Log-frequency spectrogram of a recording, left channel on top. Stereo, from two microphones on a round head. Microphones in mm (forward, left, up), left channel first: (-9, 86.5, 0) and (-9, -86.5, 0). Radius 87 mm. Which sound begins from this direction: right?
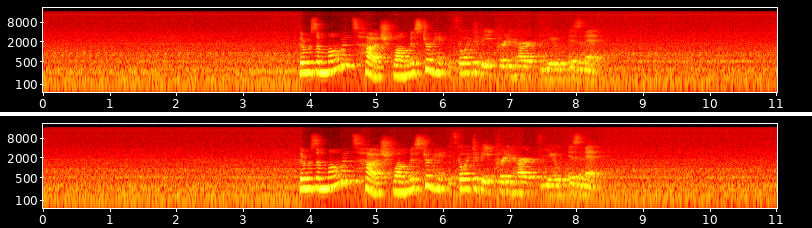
A woman speaking, at 6.1 s.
